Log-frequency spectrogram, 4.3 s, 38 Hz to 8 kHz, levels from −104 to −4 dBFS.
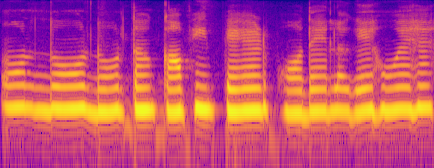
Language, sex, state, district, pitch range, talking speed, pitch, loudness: Hindi, female, Punjab, Kapurthala, 235-250 Hz, 140 wpm, 240 Hz, -12 LUFS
